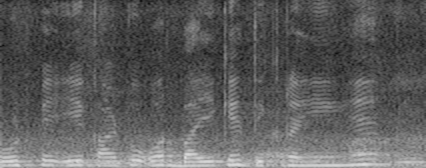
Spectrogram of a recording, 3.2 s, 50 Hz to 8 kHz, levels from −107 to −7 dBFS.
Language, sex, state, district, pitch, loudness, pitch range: Hindi, female, Bihar, Sitamarhi, 200 Hz, -28 LUFS, 190-215 Hz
